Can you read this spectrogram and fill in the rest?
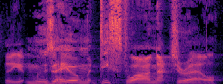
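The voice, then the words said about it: Bad French accent. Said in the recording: “That's a very bad French accent.”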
